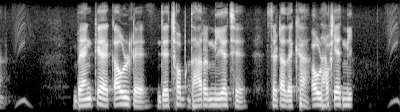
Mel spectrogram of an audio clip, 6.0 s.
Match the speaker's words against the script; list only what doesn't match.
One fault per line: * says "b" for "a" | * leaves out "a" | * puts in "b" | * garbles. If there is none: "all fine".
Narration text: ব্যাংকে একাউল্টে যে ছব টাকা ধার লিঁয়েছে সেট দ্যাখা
* leaves out "টাকা"
* garbles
